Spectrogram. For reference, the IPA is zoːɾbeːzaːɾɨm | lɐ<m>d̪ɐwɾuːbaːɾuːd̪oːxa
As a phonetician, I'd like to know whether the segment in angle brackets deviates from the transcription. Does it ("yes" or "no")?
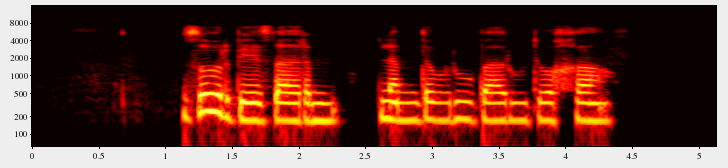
no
